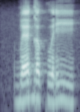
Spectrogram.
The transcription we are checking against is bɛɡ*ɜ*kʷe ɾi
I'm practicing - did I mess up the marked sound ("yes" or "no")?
no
